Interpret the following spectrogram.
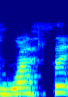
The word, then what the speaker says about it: worth: Є worse гірший, він вимовляється через с, а єсть worth, який вимовляється зубним рядом.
